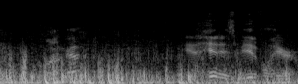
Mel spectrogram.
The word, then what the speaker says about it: Fulanga: I'm saying it correctly, Fulanga.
